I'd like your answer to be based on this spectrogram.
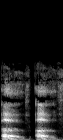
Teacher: F sempre com som de V, e o O, aquela mistura do O com o som bobo, O, que a gente tem então of, of, ok?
